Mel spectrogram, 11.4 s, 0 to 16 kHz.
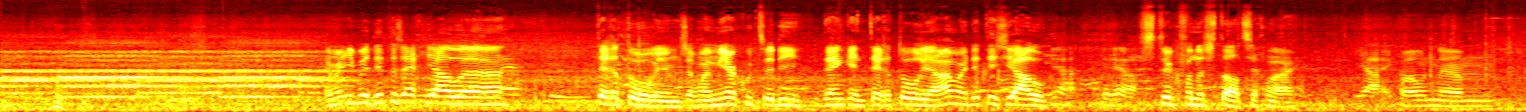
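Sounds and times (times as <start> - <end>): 
emergency vehicle siren wailing in the street by the Stopera: 0.0 - 4.1
low rumble of road traffic: 0.0 - 11.4
speech: 2.5 - 11.4.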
